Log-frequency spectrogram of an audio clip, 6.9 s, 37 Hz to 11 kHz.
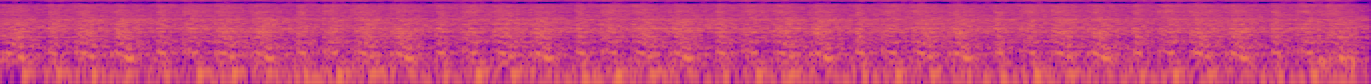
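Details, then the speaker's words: Mazda 6 diesel non-runner, flat battery on a booster pack, injectors disconnected, fast cranking: a steady beat where one stroke keeps coming through lighter. Low compression in one cylinder is suspected, with a relative compression check planned. "Mightn't say a whole lot, but probably doesn't sound maybe as sweet as a nut. We'll might have to do a relative compression check and see where we go."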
